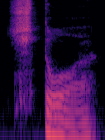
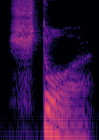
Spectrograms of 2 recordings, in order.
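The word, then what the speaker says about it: что: In these two very common words, the ch is normally pronounced as sh. So the word for what is not chto, but rather shto, shto.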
